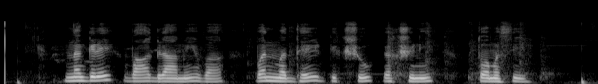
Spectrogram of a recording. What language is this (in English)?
Sanskrit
